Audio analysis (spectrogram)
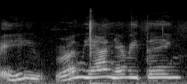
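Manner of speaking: ordinary talk, nothing marked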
